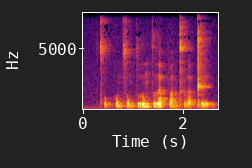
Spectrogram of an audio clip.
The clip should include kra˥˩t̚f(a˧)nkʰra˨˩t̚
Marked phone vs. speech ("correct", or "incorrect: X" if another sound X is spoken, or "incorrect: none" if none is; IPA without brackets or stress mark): incorrect: a˩˦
